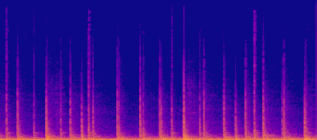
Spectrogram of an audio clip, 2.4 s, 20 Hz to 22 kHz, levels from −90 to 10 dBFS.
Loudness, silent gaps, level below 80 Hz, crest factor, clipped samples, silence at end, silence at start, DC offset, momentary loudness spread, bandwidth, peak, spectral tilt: -22 LUFS; none; -30 dBFS; 16 dB; under 0.1%; 0 s; 0 s; under 0.1%; 3 LU; 8.8 kHz; -4 dBFS; -8 dB/octave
